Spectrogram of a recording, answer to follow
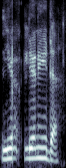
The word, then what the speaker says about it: Leonida: that's good Leona I I leonita do you pronounce it AA or Eda leonita right leonita leonita okay uh leonita so this this way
